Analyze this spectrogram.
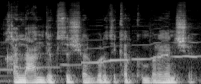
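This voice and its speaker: A man's voice: lowish voice, wildly swooping pitch, rapid-fire, soft background music. An actor playing a son who defends his wife against his mother, speaking with an Egyptian Arabic accent. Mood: pleading. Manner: pleading, defensive, rising to anger. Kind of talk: short web drama acting.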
